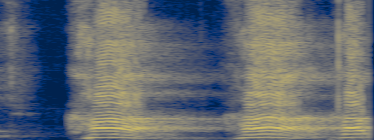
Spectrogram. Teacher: बोलने में ज्यादा श्वास लग रहे हैं, ज्यादा अवरोध उत्पन्न हो रहा है। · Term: महाप्राण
